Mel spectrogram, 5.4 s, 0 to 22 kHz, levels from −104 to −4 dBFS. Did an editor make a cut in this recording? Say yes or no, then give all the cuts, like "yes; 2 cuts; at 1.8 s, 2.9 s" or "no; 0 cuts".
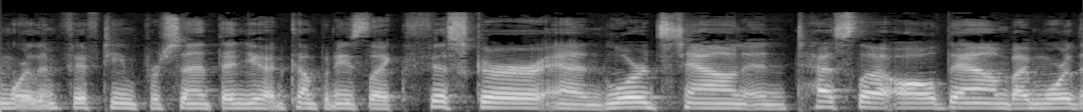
no; 0 cuts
